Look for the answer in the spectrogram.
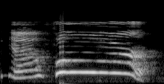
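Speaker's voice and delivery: high, drawn-out call of "fore"; mock golfer's shout. Texas friend demonstrates golf to teacher, mock golfer's shout. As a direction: call it out long and high, as on a course.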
